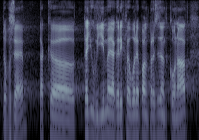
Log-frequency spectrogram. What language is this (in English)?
Czech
